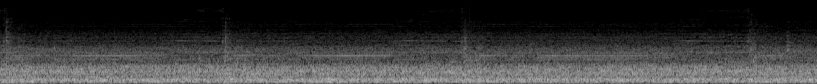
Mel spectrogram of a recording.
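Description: The converted 8-ton log splitter's hydraulic pump and motor running steadily while its ram presses hot steel between drawing dies, with a few faint ticks.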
